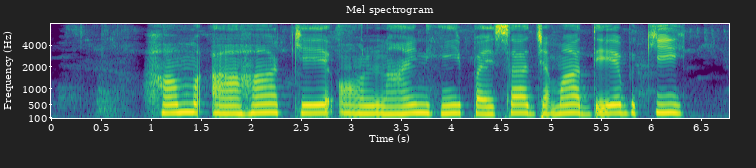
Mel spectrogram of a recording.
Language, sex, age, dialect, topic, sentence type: Magahi, female, 51-55, Northeastern/Surjapuri, banking, question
